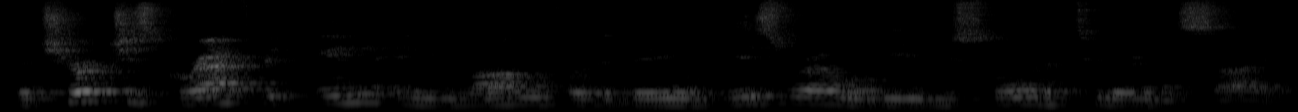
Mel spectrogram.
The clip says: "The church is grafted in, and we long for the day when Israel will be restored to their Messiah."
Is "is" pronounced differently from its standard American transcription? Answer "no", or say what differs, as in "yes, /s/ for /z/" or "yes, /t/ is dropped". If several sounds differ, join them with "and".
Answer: no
